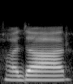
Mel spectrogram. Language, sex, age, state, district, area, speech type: Marathi, female, 45-60, Maharashtra, Washim, rural, spontaneous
